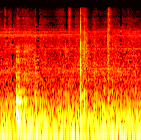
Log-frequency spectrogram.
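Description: A quiet pause with a low steady background hum. A brief vocal sound comes about a quarter second in, and a few faint clicks come past the middle.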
